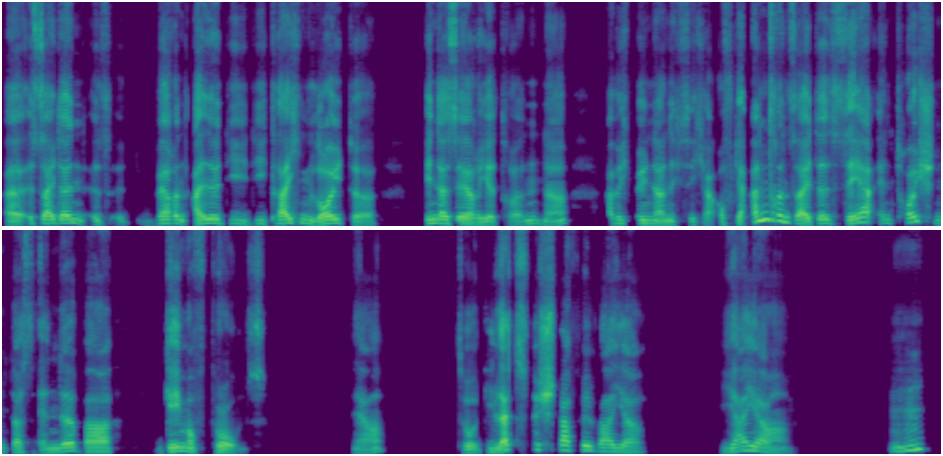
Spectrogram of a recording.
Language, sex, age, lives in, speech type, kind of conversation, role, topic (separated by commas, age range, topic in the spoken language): German, female, 55-59, United States, conversation, podcast, guest, Was macht ein Serienfinale befriedigend oder enttäuschend?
